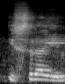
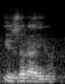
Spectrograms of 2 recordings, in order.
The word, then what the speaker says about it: اسرائیل: Europeans जो हैं वो इसराइल को प्रोनाउंस करते हैं इजराइल।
